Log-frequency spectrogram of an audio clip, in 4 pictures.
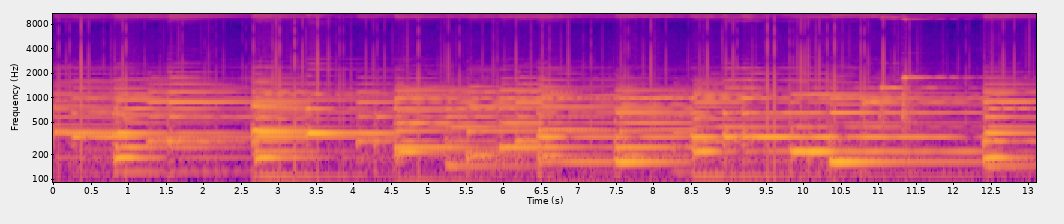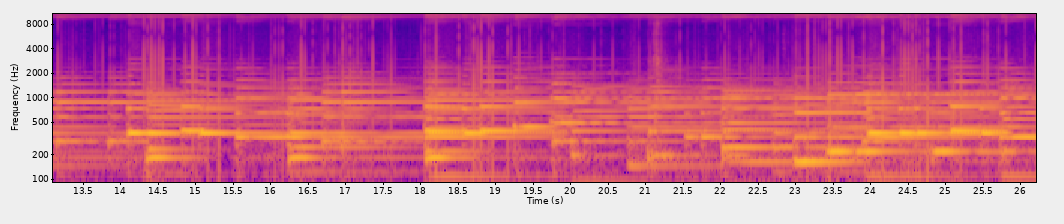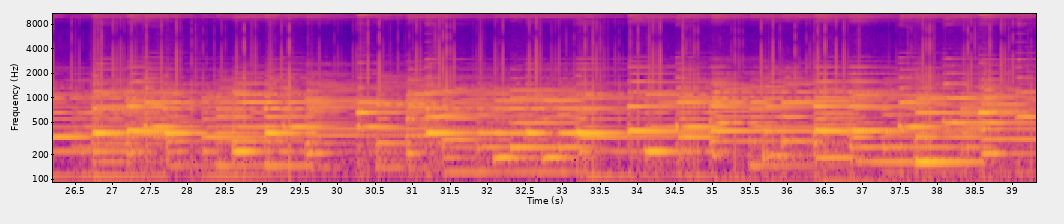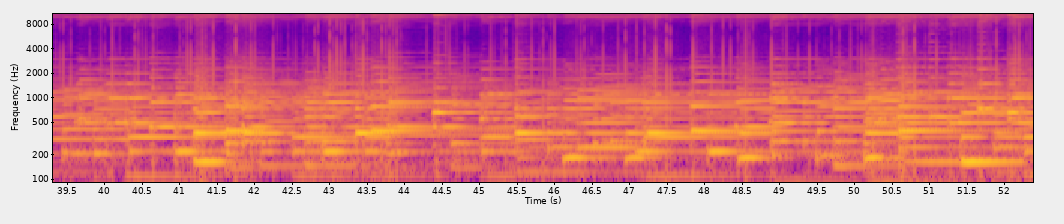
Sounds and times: Music: 0.0 - 52.3.

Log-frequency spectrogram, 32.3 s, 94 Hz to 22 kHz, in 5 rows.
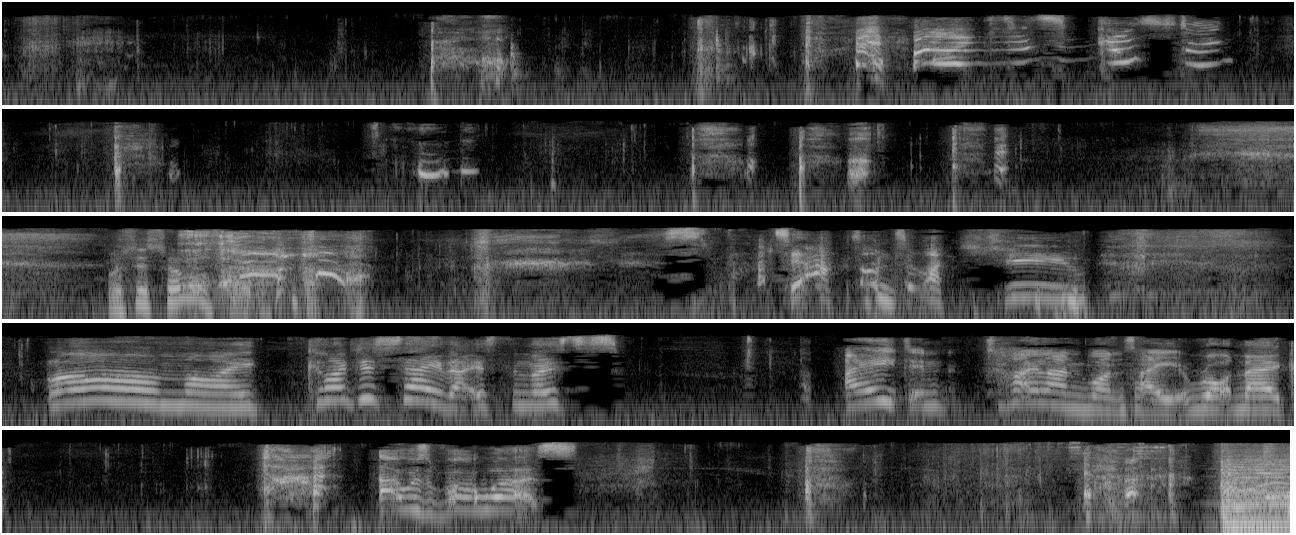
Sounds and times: Speech: 23.6 - 25.9, 27.7 - 28.7.

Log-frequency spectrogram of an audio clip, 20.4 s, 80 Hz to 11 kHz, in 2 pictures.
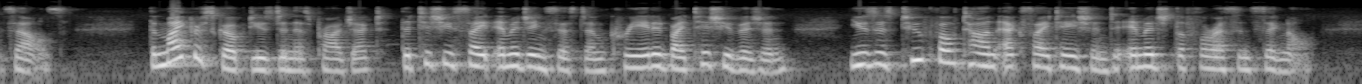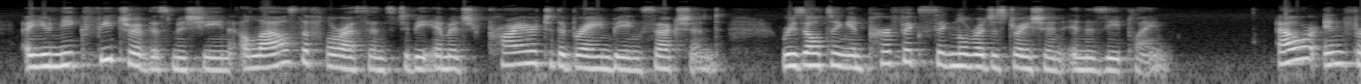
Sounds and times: Speech: 0.0 - 0.5, 1.2 - 19.0, 19.8 - 20.4.

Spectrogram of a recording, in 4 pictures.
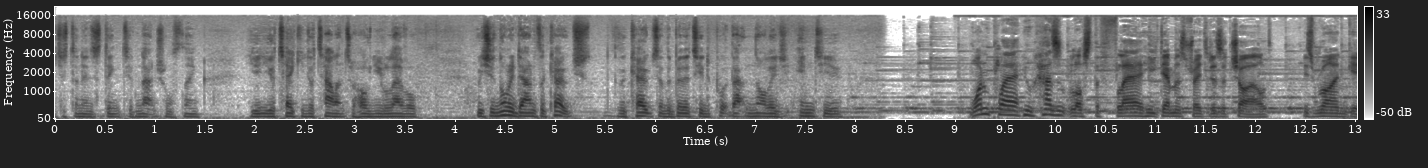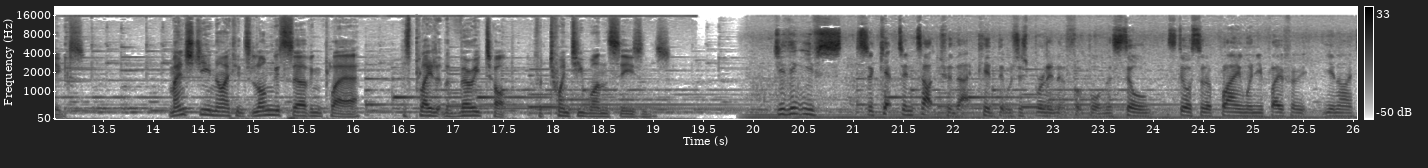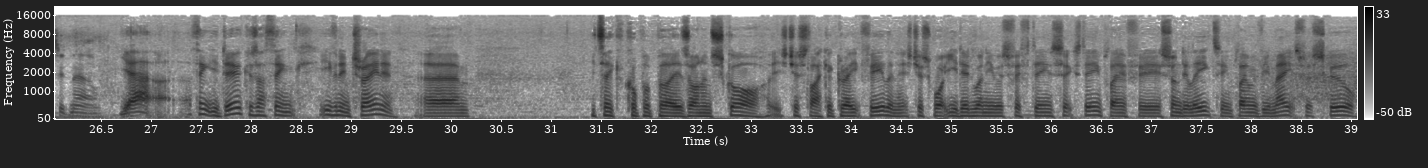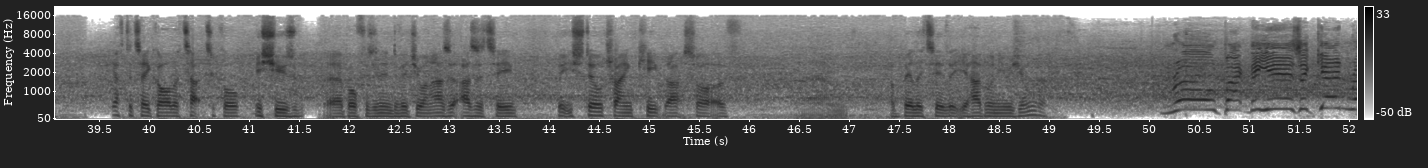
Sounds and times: Speech: 0.0 - 3.6, 4.2 - 7.9, 9.2 - 13.3, 14.2 - 19.2, 20.2 - 30.2, 31.4 - 45.8, 46.6 - 49.0, 50.2 - 52.0
Music: 4.2 - 26.6.

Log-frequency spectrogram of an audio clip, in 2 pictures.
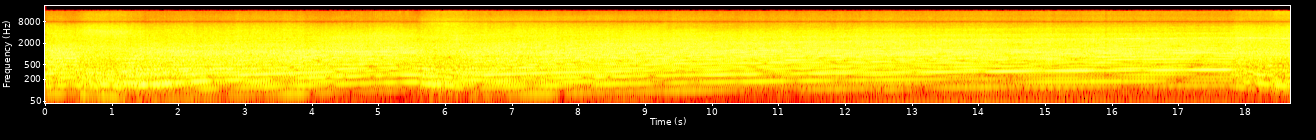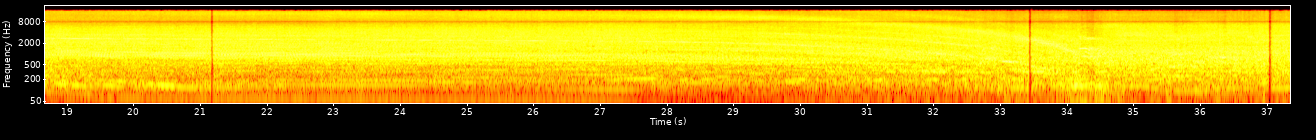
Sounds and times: Accelerating, revving, vroom: 0.0 - 20.2, 22.0 - 35.8
Car: 0.0 - 37.3
Medium engine (mid frequency): 0.0 - 37.3
Speech: 32.7 - 33.4, 34.0 - 34.6, 35.4 - 37.0.

